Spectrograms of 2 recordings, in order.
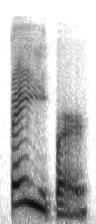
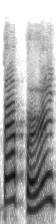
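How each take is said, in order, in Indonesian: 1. Vokal pertama panjang, seperti di 'pay'. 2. Vokal pertama pendek, seperti di 'pep'. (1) "Jadi bacanya paper" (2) "bukan pepper"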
